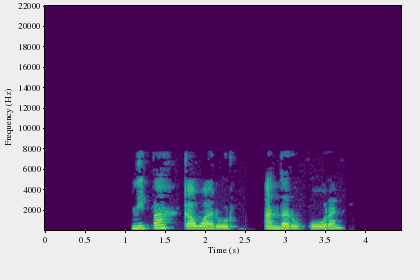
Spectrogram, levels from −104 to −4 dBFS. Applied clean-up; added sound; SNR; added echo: none; none; none; none.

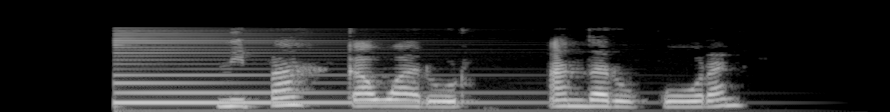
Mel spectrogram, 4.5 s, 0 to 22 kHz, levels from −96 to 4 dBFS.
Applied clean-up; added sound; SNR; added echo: none; Acoustic guitar; 4 dB; none.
